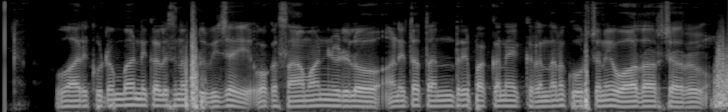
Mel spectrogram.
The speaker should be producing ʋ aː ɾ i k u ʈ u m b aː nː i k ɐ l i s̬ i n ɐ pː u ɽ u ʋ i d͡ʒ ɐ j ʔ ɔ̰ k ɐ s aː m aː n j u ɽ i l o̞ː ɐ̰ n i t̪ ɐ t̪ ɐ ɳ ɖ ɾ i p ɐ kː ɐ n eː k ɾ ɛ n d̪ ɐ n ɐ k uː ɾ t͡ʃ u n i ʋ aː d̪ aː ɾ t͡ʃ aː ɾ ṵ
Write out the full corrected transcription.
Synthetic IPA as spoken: ʋ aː ɾ i k u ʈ u m b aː nː i k ɐ l i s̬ i n ɐ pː u ɽ u ʋ i d͡ʒ ɐ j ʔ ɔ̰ k ɐ s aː m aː n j u ɽ i l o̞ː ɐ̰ n i t̪ ɐ t̪ ɐ ɳ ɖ ɾ i p ɐ kː ɐ n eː k ɾ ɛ n d̪ ɐ n ɐ k uː ɾ t͡ʃ u n i ʋ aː d̪ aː ɾ t͡ʃ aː ɾ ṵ

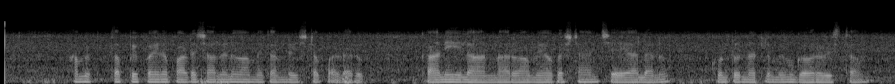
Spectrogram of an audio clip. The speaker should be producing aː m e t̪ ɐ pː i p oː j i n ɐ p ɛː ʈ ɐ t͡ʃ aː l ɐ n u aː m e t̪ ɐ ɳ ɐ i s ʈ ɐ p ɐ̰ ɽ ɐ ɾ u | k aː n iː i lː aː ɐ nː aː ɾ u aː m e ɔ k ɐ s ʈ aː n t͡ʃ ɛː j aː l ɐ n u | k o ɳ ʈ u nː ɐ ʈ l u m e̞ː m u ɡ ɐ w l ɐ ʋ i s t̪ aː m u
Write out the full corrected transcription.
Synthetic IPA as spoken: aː m e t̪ ɐ pː i p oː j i n ɐ p aː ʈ ɐ t͡ʃ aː l ɐ n u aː m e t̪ ɐ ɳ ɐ i ʂ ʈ ɐ p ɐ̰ ɽ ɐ ɾ u | k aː n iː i l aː ɐ nː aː ɾ u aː m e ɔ k ɐ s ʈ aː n t͡ʃ ɛː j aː l ɐ n u | k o ɳ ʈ u nː ɐ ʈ l u m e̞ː m u ɡ ɐ w ɾ ɐ ʋ i s t̪ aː m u

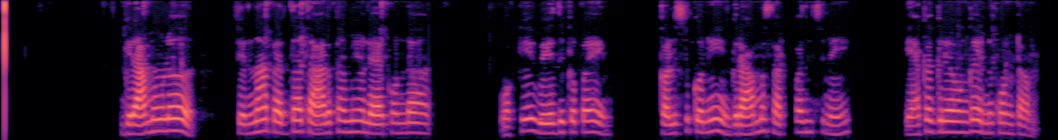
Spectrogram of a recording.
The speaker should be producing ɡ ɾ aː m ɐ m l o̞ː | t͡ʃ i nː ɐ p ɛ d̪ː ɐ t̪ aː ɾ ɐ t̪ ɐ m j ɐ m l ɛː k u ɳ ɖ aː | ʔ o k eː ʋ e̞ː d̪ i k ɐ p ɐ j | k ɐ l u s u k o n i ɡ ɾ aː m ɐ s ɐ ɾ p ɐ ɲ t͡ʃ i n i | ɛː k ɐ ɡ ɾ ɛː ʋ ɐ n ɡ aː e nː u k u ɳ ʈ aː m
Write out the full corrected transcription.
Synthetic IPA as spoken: ɡ ɾ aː m ɐ m l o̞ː | t͡ʃ i nː ɐ p ɛ d̪ː ɐ t̪ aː ɾ ɐ t̪ ɐ m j ɐ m l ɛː k u ɳ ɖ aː | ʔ o k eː ʋ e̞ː d̪ i k ɐ p ɐ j | k ɐ l u s u k o n i ɡ ɾ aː m ɐ s ɐ ɾ p ɐ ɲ t͡ʃ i n i | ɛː k ɐ ɡ ɾ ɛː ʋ ɐ ŋ ɡ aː e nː u k u ɳ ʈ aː m

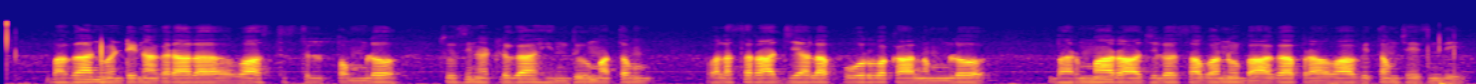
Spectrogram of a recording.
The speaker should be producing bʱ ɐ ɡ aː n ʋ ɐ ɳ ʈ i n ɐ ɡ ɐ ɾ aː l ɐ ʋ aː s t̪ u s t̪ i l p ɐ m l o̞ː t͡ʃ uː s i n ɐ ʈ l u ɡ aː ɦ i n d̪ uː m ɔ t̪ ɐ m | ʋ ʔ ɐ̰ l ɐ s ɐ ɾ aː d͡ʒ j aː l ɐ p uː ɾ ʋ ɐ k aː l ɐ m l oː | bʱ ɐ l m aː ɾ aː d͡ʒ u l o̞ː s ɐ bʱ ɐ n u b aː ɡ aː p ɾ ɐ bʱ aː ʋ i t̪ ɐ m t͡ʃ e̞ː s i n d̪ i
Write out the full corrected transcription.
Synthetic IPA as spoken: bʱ ɐ ɡ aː n ʋ ɐ ɳ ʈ i n ɐ ɡ ɐ ɾ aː l ɐ ʋ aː s t̪ u s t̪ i l p ɐ m l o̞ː t͡ʃ uː s i n ɐ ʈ l u ɡ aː ɦ i n d̪ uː m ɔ t̪ ɐ m | ʋ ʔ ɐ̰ l ɐ s ɐ ɾ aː d͡ʒ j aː l ɐ p uː ɾ ʋ ɐ k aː l ɐ m l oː | bʱ ɐ ɾ m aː ɾ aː d͡ʒ u l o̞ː s ɐ bʱ ɐ n u b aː ɡ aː p ɾ ɐ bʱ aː ʋ i t̪ ɐ m t͡ʃ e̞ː s i n d̪ i

